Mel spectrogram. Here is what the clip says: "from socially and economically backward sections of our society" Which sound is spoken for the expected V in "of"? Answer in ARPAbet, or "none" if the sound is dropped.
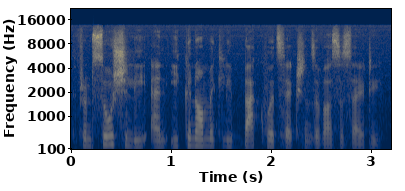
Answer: V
